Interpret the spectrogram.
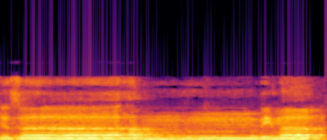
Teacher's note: تنوین کے بعد با آنے کی وجہ سے اقلاب ہو رہا ہے تو ان کی جگہ ام پڑھیں گے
